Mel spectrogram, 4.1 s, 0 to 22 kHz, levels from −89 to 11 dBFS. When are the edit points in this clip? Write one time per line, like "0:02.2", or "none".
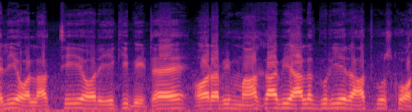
0:01.9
